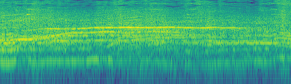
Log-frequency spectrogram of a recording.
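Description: Many voices singing a Balan devotional chorus loudly together, with one high note rising and held for about a second and a half.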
